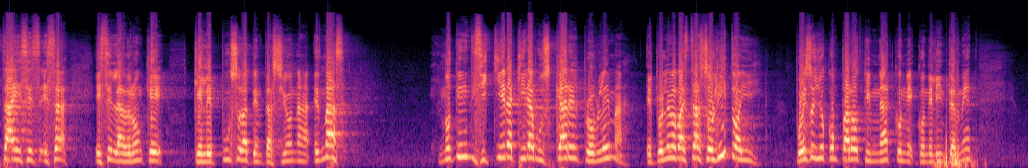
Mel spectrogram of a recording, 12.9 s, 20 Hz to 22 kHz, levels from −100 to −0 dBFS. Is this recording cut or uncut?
uncut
